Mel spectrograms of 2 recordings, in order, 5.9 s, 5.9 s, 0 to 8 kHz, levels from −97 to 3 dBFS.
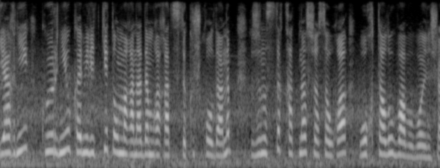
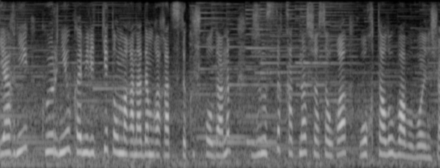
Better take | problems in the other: first | background sound (Harp); 17 dB below the speech

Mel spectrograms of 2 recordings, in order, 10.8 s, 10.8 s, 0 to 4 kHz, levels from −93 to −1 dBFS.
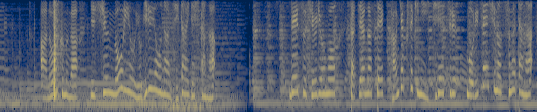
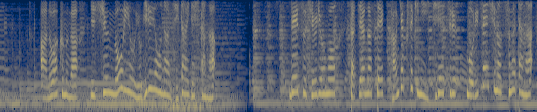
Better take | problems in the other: second | background sound (Snare drum); 1 dB above the speech

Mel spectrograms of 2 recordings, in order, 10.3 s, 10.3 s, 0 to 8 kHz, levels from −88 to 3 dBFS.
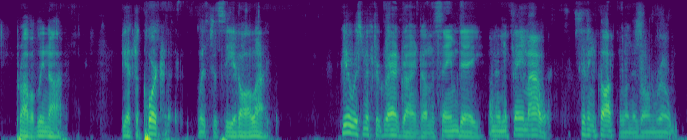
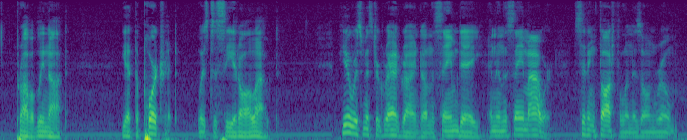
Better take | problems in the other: second | noise reduction (neural mask model Resemble Enhance denoiser)

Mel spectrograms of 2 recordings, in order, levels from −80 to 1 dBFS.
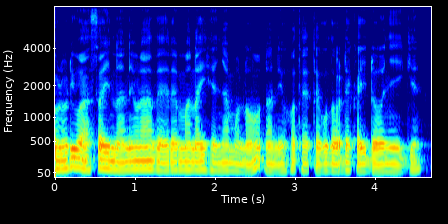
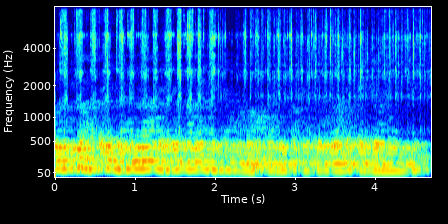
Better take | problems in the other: first | background sound (Rattle); 14 dB below the speech // room echo; dies away in 1.1 s

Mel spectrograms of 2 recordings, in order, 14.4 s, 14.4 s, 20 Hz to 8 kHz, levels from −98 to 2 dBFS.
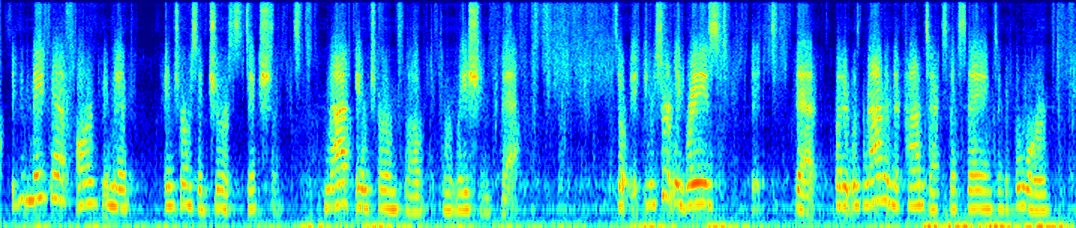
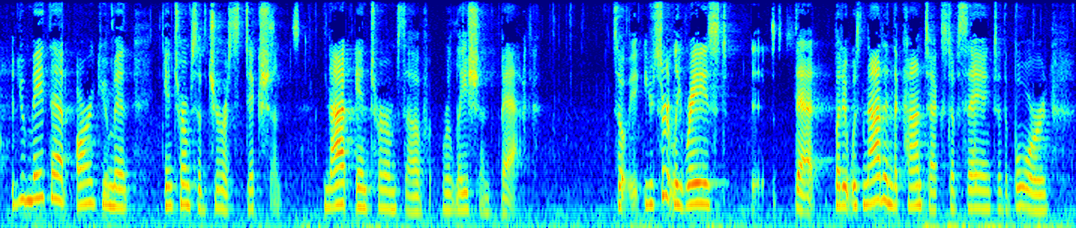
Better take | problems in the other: second | noise reduction (neural separator model SepFormer DNS4)

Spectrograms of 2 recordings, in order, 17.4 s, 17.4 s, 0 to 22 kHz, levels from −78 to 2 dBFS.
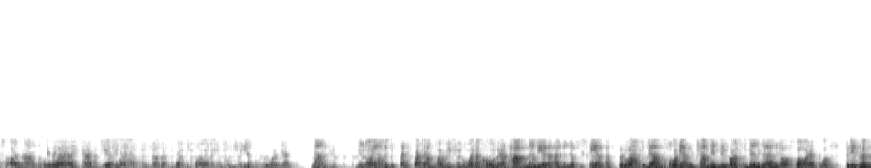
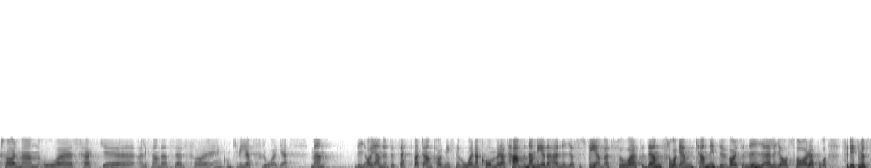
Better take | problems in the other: second | noise reduction (neural mask model DeepFilterNet 3)

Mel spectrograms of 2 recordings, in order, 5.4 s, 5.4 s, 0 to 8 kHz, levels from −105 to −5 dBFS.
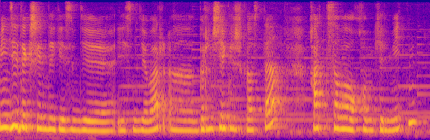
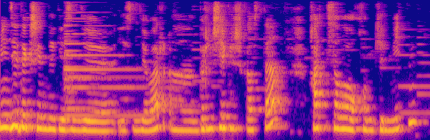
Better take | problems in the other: first | noise reduction (classical method Wiener filter)

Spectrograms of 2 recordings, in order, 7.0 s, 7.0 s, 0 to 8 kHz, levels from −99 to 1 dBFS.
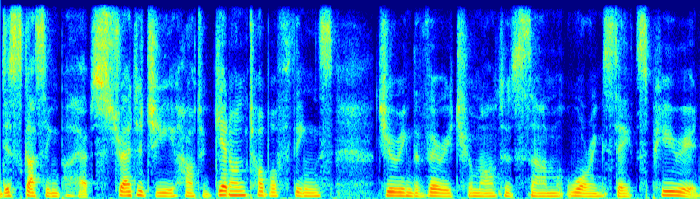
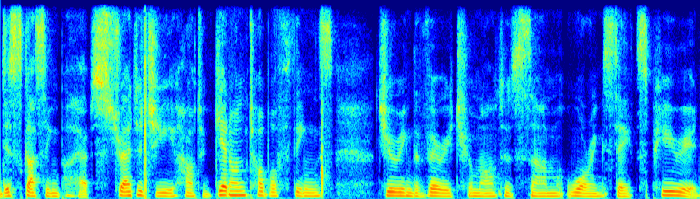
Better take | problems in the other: first | noise reduction (neural mask model RNNoise)

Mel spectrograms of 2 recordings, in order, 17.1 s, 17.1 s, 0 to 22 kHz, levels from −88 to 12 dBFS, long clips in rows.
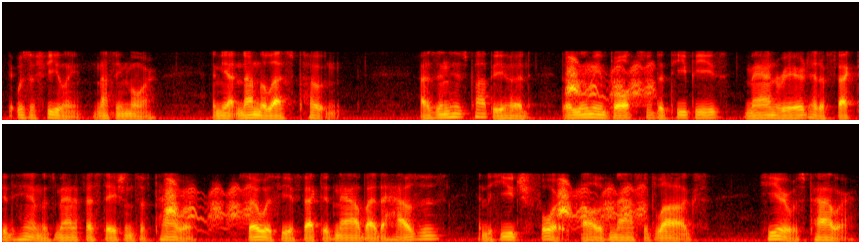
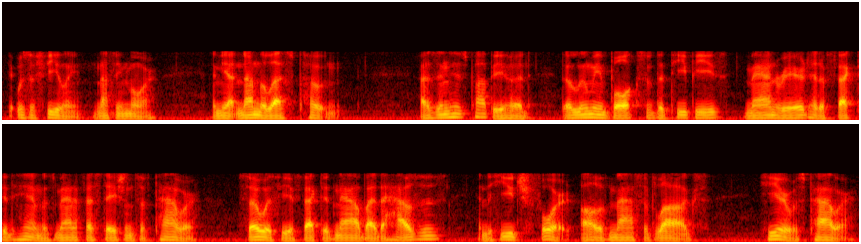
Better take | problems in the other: second | background sound (Dog); 3 dB below the speech

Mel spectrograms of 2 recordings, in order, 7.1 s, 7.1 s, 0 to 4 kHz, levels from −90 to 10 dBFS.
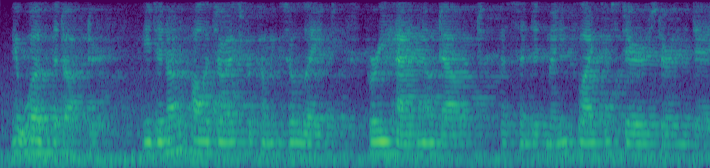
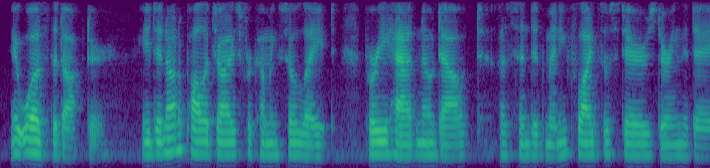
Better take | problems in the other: second | background sound (Aircraft); 11 dB below the speech // room echo; dies away in 1.4 s

